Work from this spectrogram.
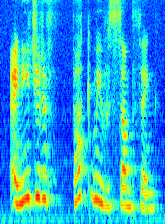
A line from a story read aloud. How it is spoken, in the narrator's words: Ray, near coming, gasps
